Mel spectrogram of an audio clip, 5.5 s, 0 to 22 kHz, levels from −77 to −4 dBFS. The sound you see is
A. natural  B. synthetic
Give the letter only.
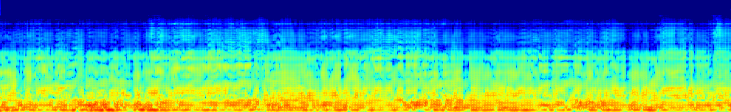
B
